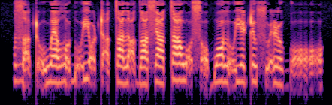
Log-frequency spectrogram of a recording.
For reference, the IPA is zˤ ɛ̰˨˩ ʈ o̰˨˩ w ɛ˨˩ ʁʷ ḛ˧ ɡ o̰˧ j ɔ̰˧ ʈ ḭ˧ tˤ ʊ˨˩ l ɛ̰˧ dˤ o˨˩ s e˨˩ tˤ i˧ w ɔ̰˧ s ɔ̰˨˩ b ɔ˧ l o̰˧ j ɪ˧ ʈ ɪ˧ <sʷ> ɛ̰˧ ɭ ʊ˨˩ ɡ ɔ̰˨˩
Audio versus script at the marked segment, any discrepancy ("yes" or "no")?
no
